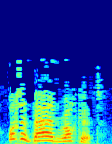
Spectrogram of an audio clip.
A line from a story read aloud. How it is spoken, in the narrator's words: he cried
